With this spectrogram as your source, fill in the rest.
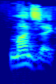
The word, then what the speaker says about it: Munsick: Munsick. Munsick.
